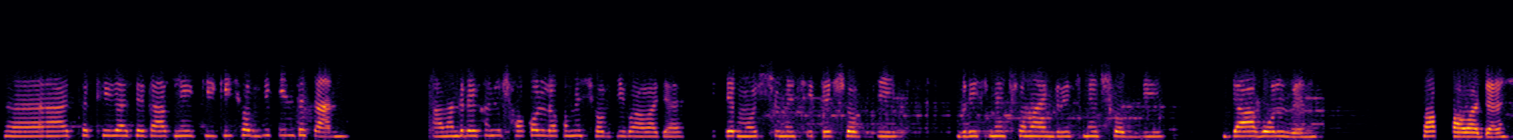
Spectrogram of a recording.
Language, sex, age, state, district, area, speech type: Bengali, female, 45-60, West Bengal, Uttar Dinajpur, urban, conversation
